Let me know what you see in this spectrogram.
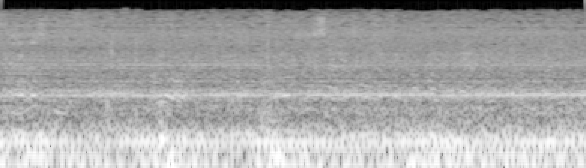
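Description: Steady low rumble of a moving train heard from inside the passenger carriage, with a faint steady hum running through it.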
